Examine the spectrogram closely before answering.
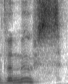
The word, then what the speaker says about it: vamoose: this word come from the Spanish word vamos which means to go let's go vamos but we've adopted it and slightly change the pronunciation and the spelling to vamoose so if I say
